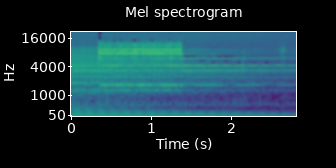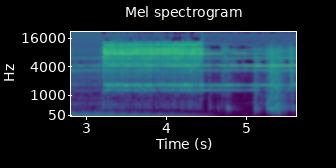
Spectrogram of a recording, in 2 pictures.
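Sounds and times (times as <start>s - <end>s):
telephone bell ringing: 0.4s - 5.6s.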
